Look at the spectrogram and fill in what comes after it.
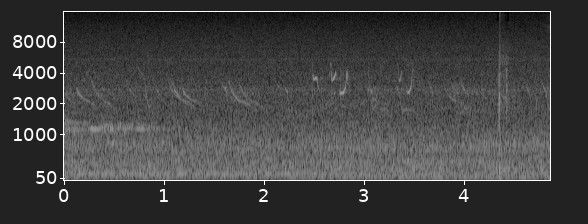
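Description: Faint birdsong: many short, falling whistled chirps from a few birds over a low, steady hum, with a single sharp click about four seconds in.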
